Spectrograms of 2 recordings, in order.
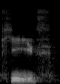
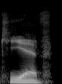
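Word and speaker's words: Kyiv: he's being called the ghost of kiev um which i learned yesterday in a brief from intel that's how you actually pronounce it not kiev yeah um and we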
